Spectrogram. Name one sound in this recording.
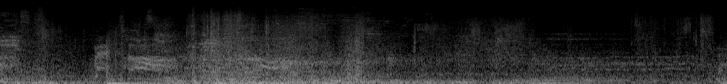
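Magic spells whoosh and crackle during a fight.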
